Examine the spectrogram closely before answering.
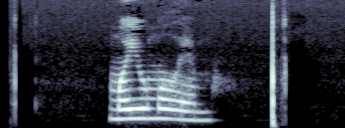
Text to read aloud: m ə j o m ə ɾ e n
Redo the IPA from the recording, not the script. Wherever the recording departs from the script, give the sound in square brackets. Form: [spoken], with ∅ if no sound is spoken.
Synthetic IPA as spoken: m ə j [u] m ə [l] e [m]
